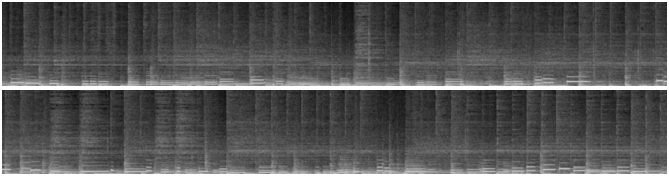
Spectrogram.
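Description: Jazz quintet playing: an archtop electric guitar leads with a single-note line over piano, upright double bass and drum kit.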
